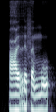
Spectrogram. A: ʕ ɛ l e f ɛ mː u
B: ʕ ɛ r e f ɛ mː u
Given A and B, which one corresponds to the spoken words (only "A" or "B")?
B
